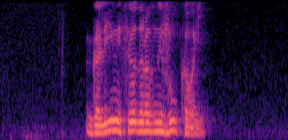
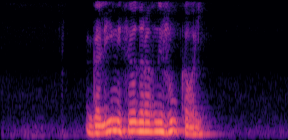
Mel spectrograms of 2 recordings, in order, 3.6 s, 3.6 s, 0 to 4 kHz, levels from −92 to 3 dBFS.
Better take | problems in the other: first | room echo; dies away in 0.4 s

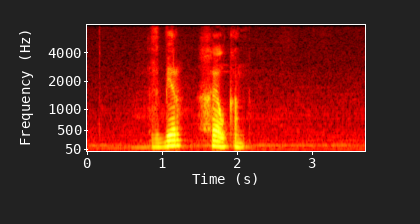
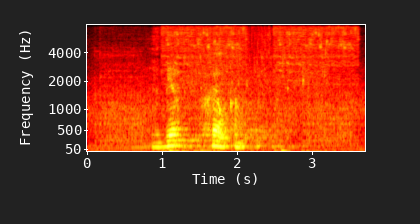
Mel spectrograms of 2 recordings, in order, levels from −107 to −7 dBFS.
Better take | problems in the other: first | background sound (Liquid); 11 dB below the speech // room echo; dies away in 2.2 s

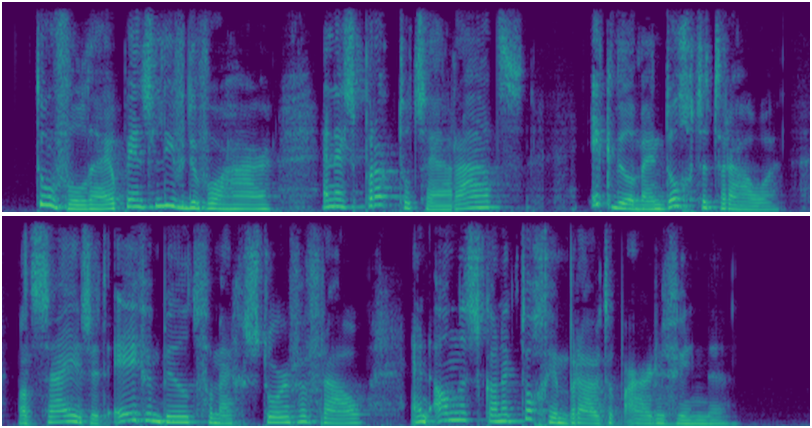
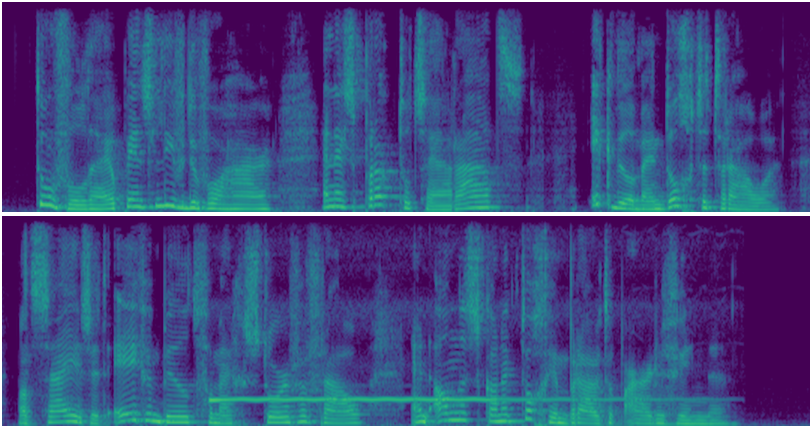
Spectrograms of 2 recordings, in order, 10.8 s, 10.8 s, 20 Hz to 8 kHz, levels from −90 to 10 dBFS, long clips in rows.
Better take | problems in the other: first | background sound (Keyboard (musical)); 4 dB below the speech

